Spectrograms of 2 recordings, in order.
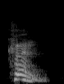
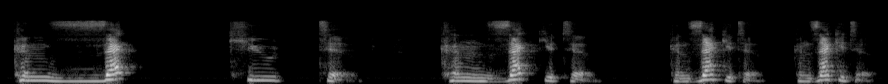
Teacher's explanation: We do not say consecutive. We say kun with a schwa. Kun. And then a Z sound.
